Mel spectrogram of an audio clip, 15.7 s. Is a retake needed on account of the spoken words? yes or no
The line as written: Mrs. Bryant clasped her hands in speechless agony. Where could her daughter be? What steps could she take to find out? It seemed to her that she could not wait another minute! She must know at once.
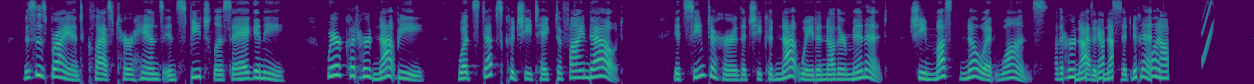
yes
